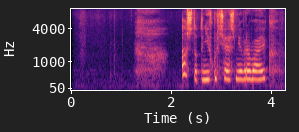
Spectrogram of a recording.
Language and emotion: Russian, neutral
